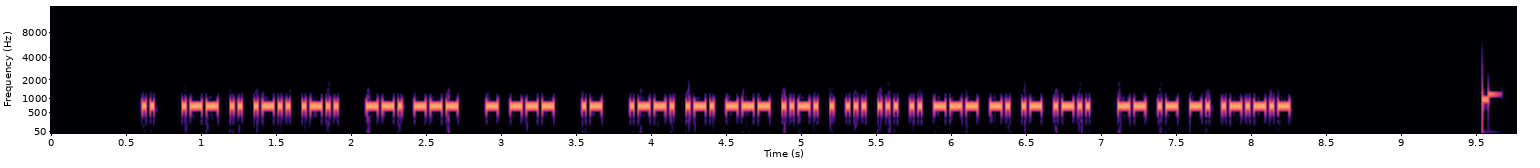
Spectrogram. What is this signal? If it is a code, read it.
Morse code, heard as a keyed tone, about 42 wpm, 700 Hz. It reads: I WILL GO TO A PROFESSIONAL MAN.
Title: Sentences from Top 1000 Words - Review Part 4 - 45wpm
